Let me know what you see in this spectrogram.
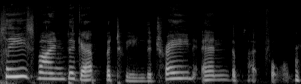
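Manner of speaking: mock British accent in an announcer voice. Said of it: "I've worked on that accent for a long time".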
